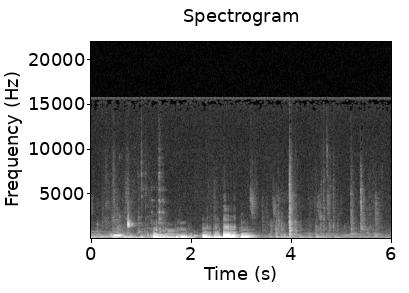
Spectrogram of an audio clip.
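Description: Electric bass guitar playing a short run of plucked low notes in the first half. After that it goes quiet apart from a few faint taps.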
